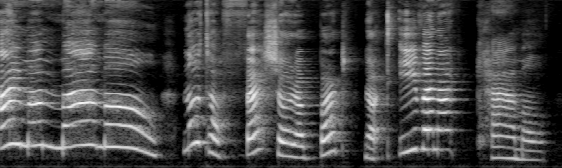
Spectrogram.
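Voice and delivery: proud to finally know; excited discovery. A narrator's reading. Fluffalump proudly announces what it is, high and joyful. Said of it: "shouted Fluffalump".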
